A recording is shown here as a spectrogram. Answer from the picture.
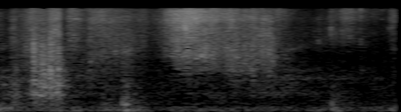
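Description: A sheet of scrap paper rustling and sliding as it is laid flat on a cutting mat, with a brief burst of rustle about a second in and a couple of faint taps.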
